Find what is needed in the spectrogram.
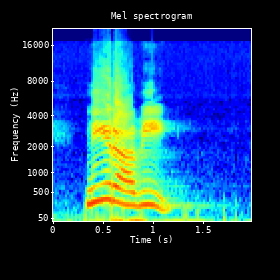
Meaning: steam, vapour
- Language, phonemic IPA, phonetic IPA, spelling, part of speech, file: Tamil, /niːɾɑːʋiː/, [niːɾäːʋiː], நீராவி, noun, Ta-நீராவி.ogg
